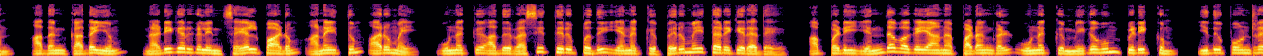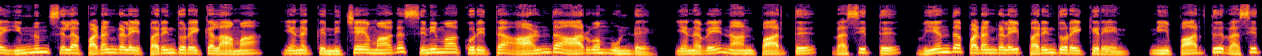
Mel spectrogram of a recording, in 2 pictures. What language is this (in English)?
Kota (India)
